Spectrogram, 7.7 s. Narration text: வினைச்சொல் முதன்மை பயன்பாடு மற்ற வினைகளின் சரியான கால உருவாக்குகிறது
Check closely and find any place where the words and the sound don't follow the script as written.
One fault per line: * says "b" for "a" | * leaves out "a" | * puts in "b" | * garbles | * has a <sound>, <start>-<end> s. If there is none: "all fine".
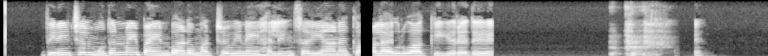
* has a dropout, 3.6-3.7 s
* has a throat clearing, 6.1-6.8 s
